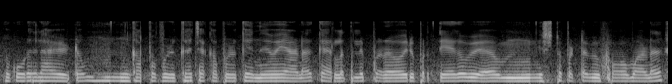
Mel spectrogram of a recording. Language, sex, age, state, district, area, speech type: Malayalam, female, 30-45, Kerala, Idukki, rural, spontaneous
